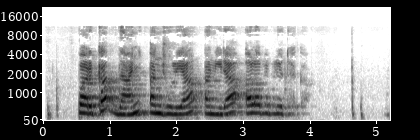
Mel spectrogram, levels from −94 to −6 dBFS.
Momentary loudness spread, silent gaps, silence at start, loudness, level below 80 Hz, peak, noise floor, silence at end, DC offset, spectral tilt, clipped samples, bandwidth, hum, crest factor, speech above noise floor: 8 LU; none; 0.05 s; -15 LUFS; -62 dBFS; -2 dBFS; -67 dBFS; 0.55 s; under 0.1%; -4.5 dB/octave; under 0.1%; 11.5 kHz; none; 16 dB; 51 dB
